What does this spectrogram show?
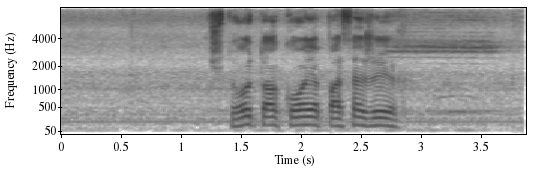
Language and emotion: Russian, neutral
